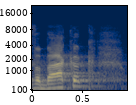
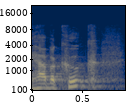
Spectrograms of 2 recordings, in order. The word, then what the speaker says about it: Habakkuk: He was a contemporary of Habakkuk. We're going to study Habakkuk, or if you say Habakkuk, you know, there's two ways of pronouncing that. I've always heard Habakkuk, but if we're going to study Habakkuk next week, he was a contemporary of Habakkuk.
